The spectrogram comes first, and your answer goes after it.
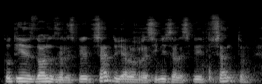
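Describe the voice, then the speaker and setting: A man's voice: racing, vocal fry, dark tone. A man explaining Bible readings in a conversational sermon, often checking in with his listeners with "¿no?" and "¿verdad?". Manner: conversational, keeps asking "¿verdad?" and "¿no?"; acts out doubters' voices in a higher pitch. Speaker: lay preacher explaining scripture readings. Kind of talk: informal Bible reading commentary.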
